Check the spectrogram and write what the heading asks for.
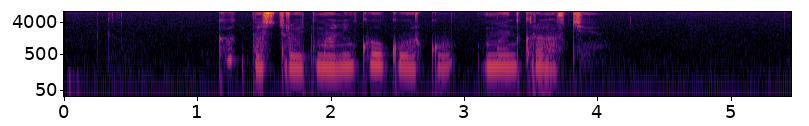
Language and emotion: Russian, sad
